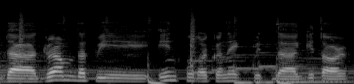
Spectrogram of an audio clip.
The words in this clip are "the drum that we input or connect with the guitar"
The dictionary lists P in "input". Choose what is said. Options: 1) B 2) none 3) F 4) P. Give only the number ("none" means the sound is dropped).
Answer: 3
